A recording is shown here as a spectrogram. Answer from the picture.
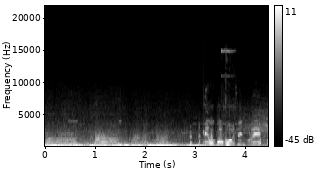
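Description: Mitsubishi Lancer MX's MIVEC four-cylinder engine under hard acceleration, heard from inside the cabin: the revs climb, hold high, then fall away about two and a half seconds in. A voice follows near the end.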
